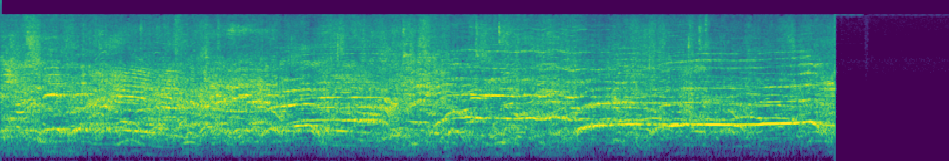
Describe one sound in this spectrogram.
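A large crowd chatters and shouts in an echoing hall.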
